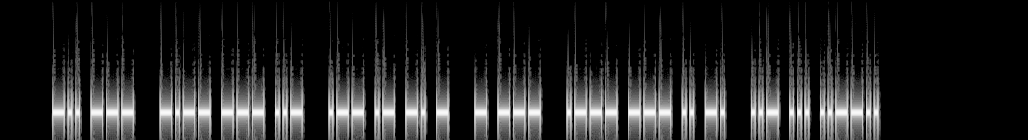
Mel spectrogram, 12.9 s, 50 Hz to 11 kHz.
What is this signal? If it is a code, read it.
Morse code, heard as a keyed tone, about 25 wpm, 700 Hz. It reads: DO YOU WANT TO JOIN US?
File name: practice / 25wpm / Sentences with 4-Word Phrases - 25wpm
